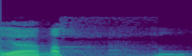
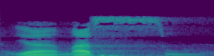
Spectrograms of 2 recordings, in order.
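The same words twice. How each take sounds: First: The lips round already on the first s. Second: The lips round only on the second s. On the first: The speaker calls it wrong. "ini maju sebelum saatnya" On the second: The speaker calls it right. "Sin yang pertama jangan maju dulu"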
